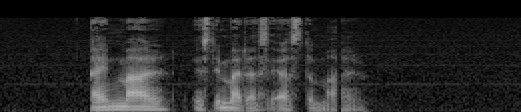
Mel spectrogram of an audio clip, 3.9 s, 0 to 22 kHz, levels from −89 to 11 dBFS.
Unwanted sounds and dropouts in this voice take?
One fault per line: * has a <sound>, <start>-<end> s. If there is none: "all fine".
* has a dropout, 2.5-2.6 s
